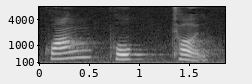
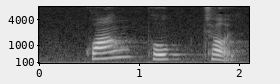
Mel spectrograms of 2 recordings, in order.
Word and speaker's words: 광복절: South Korea में इस डे को कहते हैं Kwangpokcheol. Kwangpokcheol. This word is made up of 3 syllables.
